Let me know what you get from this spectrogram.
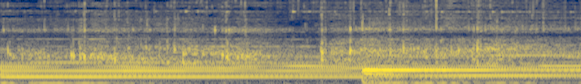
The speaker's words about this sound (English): Into the remnants of the morning's cold tea, Henry poured the reddish-brown liquid.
